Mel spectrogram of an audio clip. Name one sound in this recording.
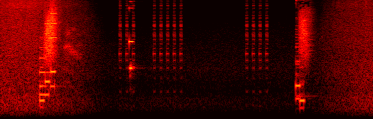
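Short electronic chimes and beeps sound from a game menu.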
